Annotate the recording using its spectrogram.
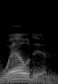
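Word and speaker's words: Wheldon: show off Indie Car Dan Welden I believe is how he pronounced his name died in a horrific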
